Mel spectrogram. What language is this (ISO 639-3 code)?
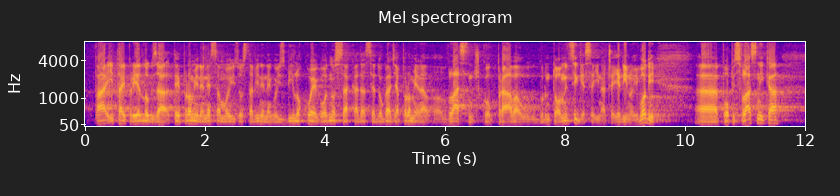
hrv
